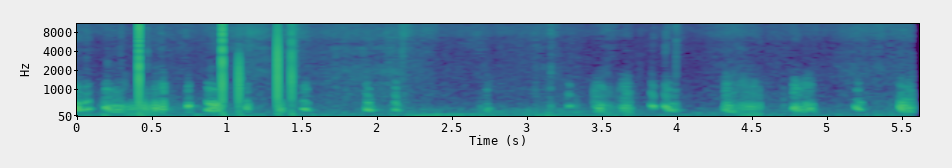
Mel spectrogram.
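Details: Squirrel; grunting; male calling during the rutting season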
